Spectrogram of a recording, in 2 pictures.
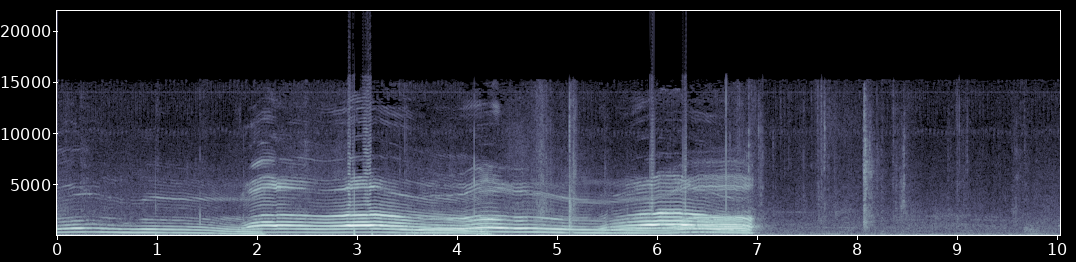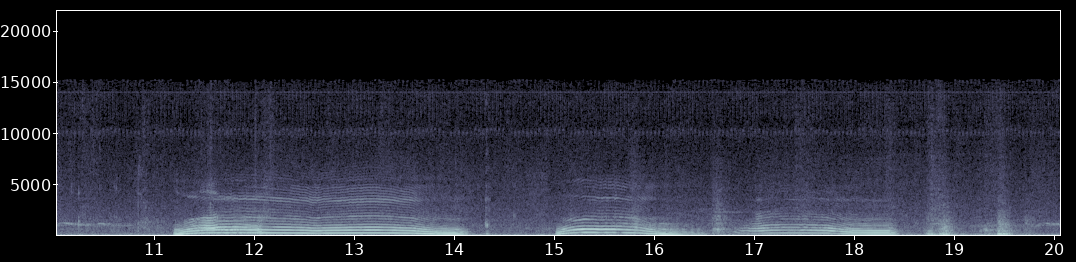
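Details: Two cats fighting, biting each other again and again; long drawn wavering yowls with rich harmonics, rising and falling, in two bouts separated by a quiet pause, ending with short growls.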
